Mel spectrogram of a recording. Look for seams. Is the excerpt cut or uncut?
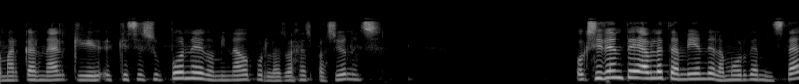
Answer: uncut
